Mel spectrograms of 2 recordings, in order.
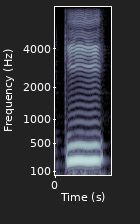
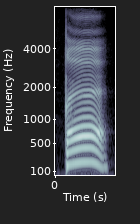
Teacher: Yang harusnya ki, tapi kalau tengah lidah nggak diangkat, ke gitu ya.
